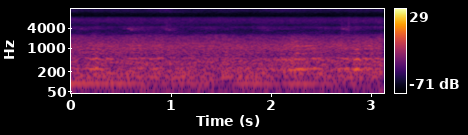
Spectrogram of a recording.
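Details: Honey bees forming a new colony from a frame holding bees and a queen; a steady, dense hum of many wings, broad and continuous, with faint higher tones drifting in and out.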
